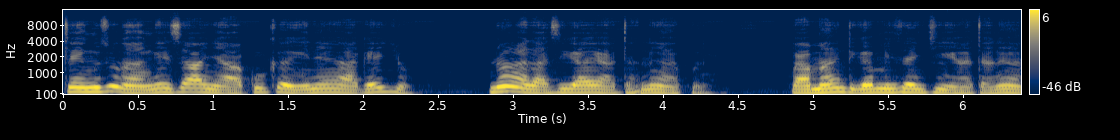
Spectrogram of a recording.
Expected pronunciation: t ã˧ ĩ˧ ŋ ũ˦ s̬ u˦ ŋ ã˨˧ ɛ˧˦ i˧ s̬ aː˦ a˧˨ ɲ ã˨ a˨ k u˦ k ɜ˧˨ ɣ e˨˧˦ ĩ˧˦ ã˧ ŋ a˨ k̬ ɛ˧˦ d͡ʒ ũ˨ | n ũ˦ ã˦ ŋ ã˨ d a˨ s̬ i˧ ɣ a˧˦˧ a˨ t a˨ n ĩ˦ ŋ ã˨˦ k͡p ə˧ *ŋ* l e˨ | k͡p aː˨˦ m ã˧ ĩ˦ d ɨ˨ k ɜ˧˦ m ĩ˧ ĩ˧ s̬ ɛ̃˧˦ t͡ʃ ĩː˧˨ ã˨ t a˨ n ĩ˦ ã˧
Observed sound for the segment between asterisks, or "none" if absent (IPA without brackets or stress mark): none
